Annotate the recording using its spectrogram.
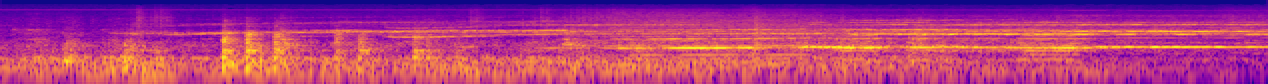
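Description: Train brakes squeal as the train slows down.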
